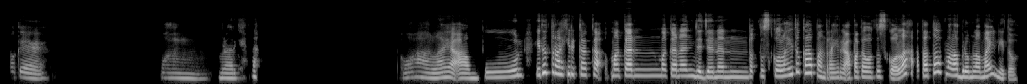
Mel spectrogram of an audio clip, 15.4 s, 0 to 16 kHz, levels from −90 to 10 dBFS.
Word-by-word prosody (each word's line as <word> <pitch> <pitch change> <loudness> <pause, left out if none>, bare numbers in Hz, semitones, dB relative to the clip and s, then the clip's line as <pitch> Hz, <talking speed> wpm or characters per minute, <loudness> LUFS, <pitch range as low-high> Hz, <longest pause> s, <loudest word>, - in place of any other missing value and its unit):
Oke. 185 -5 -10 1.7
Wah, 190 -1 -21 0.8
menarik. 180 -1 -7 0.2
Nah 230 -2 -7 2.2
Oalah, 195 -1 -7
ya 205 -2 +1
ampun. 205 +7 -3 0.3
Itu, 330 +7 +5
terakhir 325 -4 +3
Kakak 285 -3 +1 0.2
makan, 265 0 +5 0.4
makanan, 255 -1 0
jajanan 215 0 0 0.3
waktu 230 +2 -7
sekolah, 250 +1 0
itu 365 - -2
kapan 370 - +4
terakhir, 195 +1 -4
Kak? - - +5
Apakah 220 0 +1
waktu 230 - -6
sekolah? 170 0 +3
Apa 255 +1 +2
tuh, 410 +1 +3
malah 270 -2 +5
belum 220 -1 +1
lama 220 +3 +2
ini, 215 - -4
tuh? 140 +1 -8
220 Hz, 115 wpm, -22 LUFS, 195-260 Hz, 2.2 s, Itu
